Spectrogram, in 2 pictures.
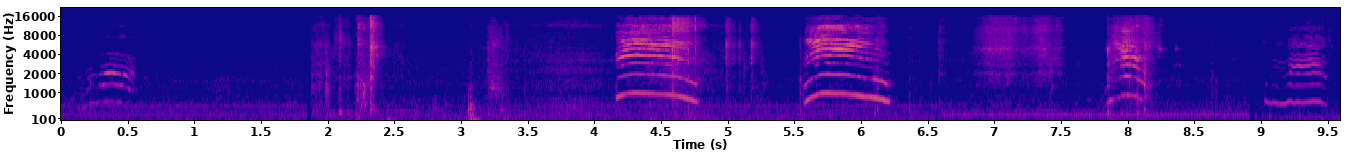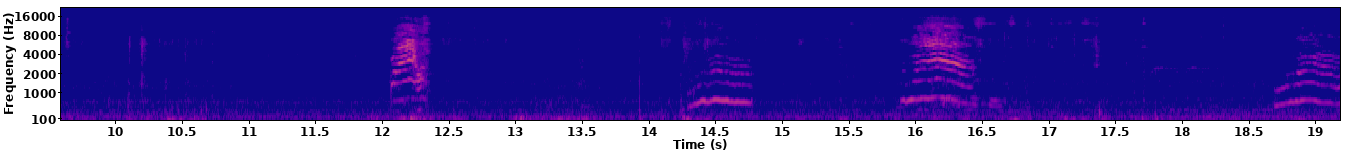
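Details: Young kitten from a mountain village, recently adopted, indoors. Its meows are rising-falling and whiny, about eight over twenty seconds at uneven gaps, some faint and some loud, over a low steady hum.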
